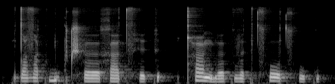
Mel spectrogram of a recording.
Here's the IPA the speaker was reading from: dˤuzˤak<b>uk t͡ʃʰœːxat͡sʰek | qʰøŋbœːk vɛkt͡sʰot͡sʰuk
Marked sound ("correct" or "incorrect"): correct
